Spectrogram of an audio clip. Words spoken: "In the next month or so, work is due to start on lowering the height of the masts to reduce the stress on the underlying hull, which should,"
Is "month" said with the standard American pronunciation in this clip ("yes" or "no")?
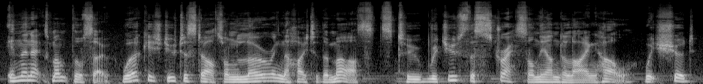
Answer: yes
